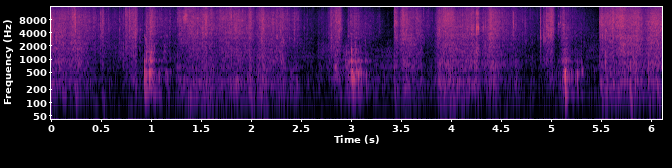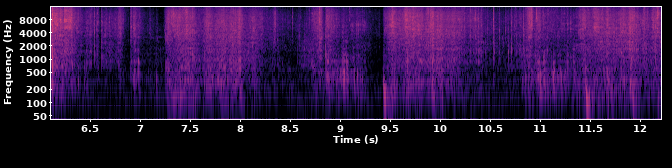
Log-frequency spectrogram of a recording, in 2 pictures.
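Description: A hand rummaging through foam packing peanuts and bubble wrap in a cardboard box, rustling and crinkling in repeated spells of a second or two with short pauses between.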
